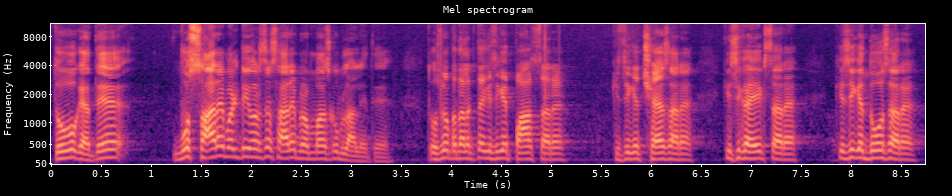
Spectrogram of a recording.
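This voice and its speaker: A man with a voice pitched a little high. He talks as a podcast guest, spinning stories and explanations in a casual way. He often repeats a word to drive it home. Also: fairly quick.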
